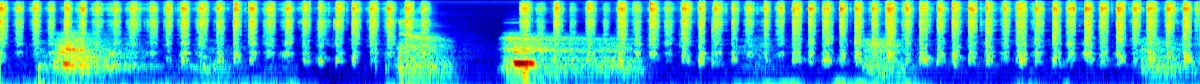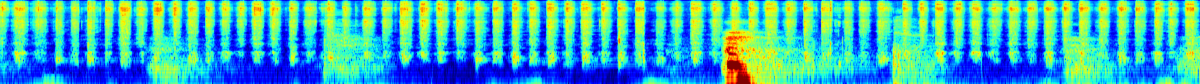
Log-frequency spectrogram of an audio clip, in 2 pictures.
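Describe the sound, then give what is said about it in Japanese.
Slow hand scrubbing and polishing of teeth with a brush: many rapid, even rubbing strokes form a soft, steady scratchy texture, broken by one brief pause early on. “最後でも焦らず、ゆっくりと磨いていくぞ。 ゴシゴシ。”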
